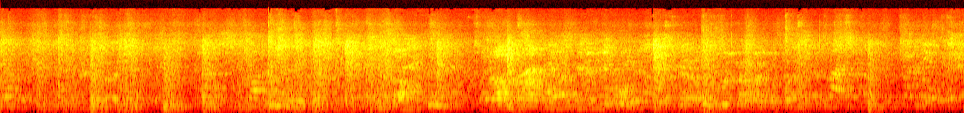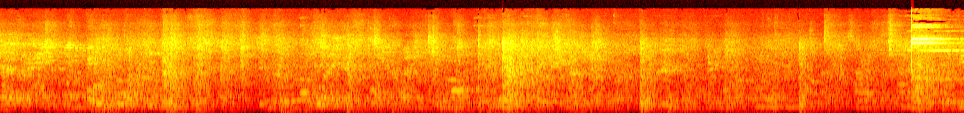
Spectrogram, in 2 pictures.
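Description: Gloves thud against bodies and gloves in quick bursts.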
